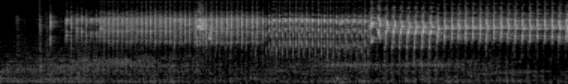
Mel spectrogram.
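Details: Lovebird used as a morning master recording to stimulate other lovebirds: a long, fast chattering trill of harsh high notes, about three per second, shifting pitch midway and continuing steadily.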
